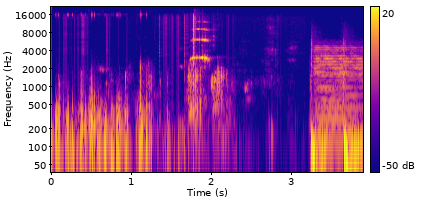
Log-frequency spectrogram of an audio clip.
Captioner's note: wind; bird whistling; rock Music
